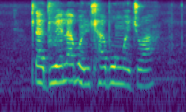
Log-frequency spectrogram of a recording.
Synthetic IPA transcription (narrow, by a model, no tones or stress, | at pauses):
t͡ɬʼaduɛlabʊn̩t͡ɬʰabʊŋwɛt͡ʃʼwa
